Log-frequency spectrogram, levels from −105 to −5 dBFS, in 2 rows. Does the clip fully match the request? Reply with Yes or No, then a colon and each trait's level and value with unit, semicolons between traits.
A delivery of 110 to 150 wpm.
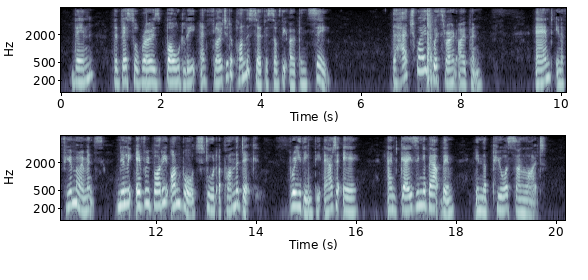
Yes: slow, 135 wpm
